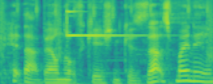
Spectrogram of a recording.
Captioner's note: bell dings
